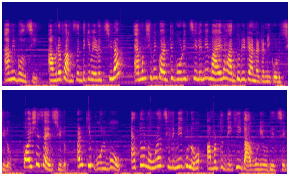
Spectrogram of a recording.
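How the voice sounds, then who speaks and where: Woman as a high-pitched spoiled rich daughter. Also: lively intonation, a little fast. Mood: disgusted. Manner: disdainful, whiny complaining. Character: spoiled, snobbish young daughter of a rich family. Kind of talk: cartoon dialogue acting. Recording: light music under the voice.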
